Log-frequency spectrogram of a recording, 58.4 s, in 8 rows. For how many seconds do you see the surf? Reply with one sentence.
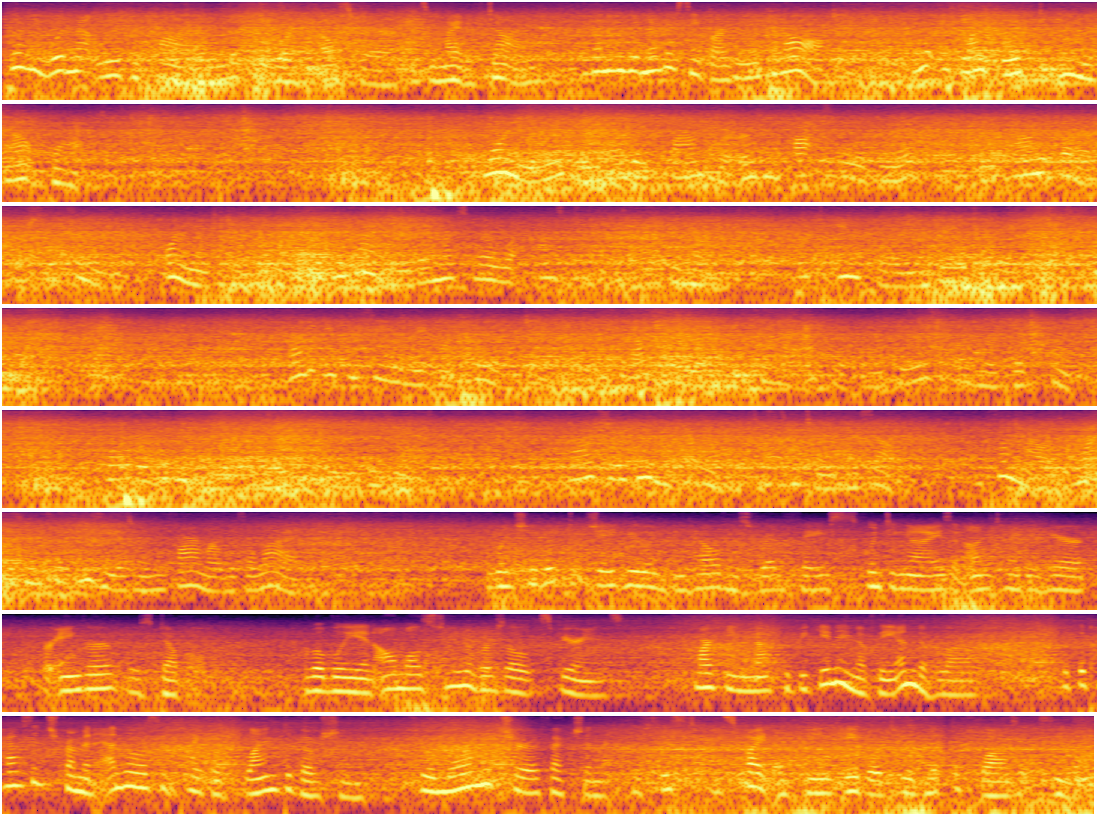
The surf can be heard for 58 seconds in total.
